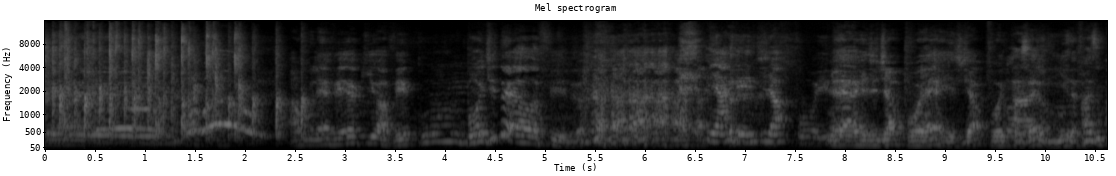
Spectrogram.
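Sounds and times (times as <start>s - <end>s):
audience applause: 0.0s - 2.4s
speech: 2.7s - 10.6s
laughter: 5.3s - 7.2s.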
